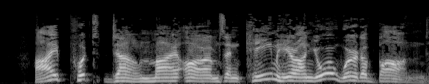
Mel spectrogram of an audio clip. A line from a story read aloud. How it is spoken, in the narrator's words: the Emperor shouted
